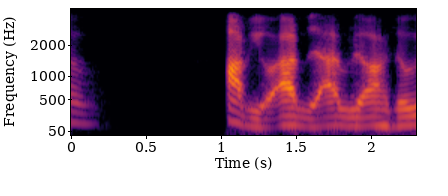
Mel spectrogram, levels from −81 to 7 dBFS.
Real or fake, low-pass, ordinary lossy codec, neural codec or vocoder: fake; 3.6 kHz; none; codec, 16 kHz, about 1 kbps, DyCAST, with the encoder's durations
